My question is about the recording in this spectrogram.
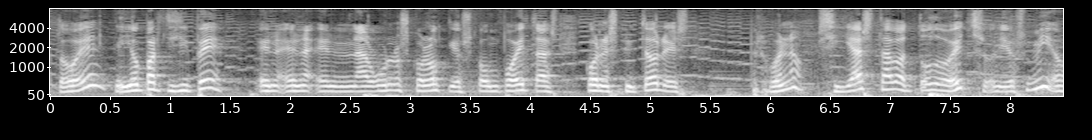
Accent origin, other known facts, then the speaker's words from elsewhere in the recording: Asturias, Spain; soy una amante de Asturias y de todo lo que concierne a nuestra Asturias patria querida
